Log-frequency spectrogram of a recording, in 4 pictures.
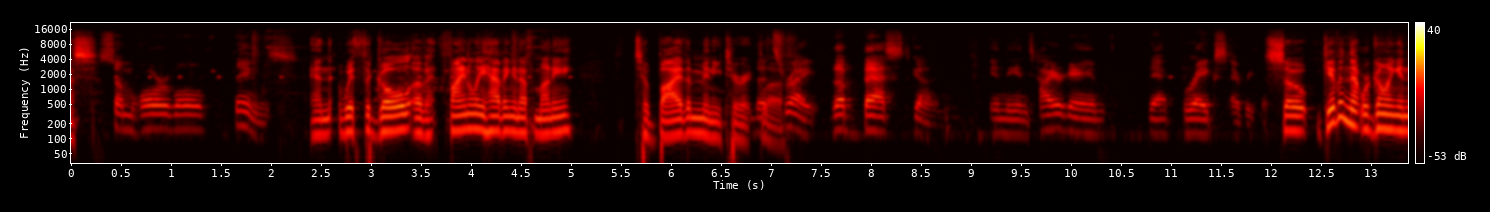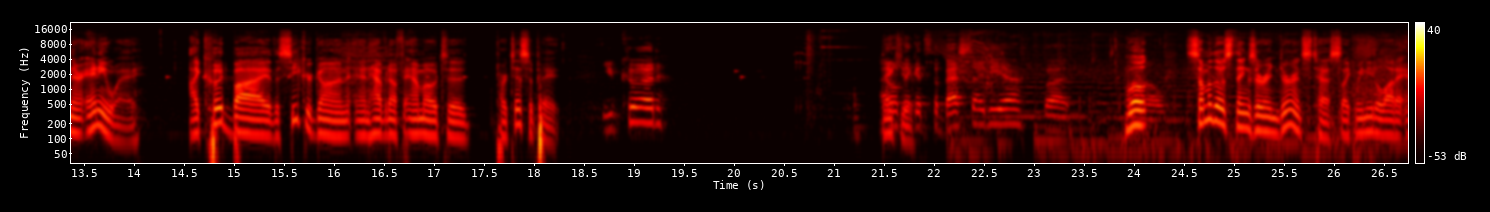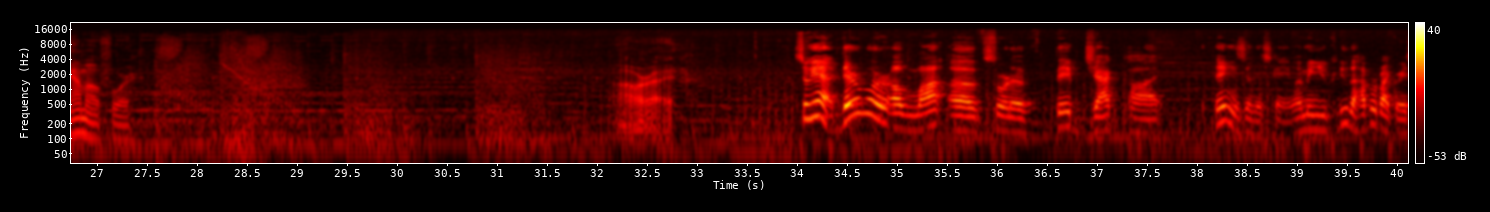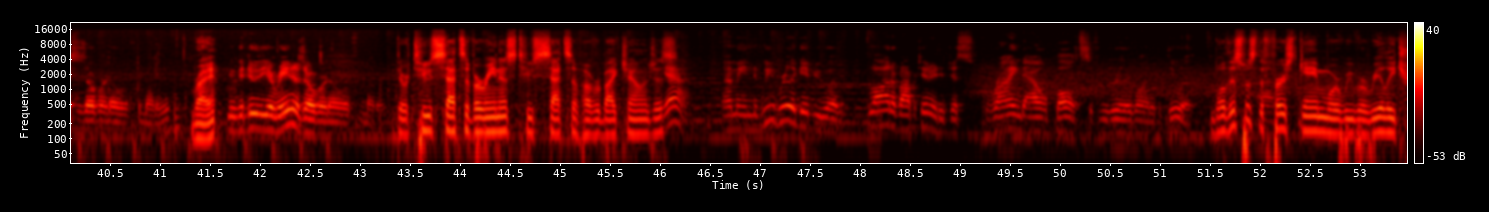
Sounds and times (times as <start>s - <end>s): Speech: 0.0s - 5.0s, 5.7s - 19.4s, 21.5s - 27.4s, 34.0s - 53.4s.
